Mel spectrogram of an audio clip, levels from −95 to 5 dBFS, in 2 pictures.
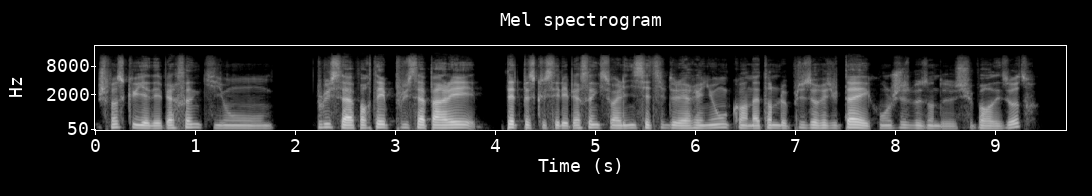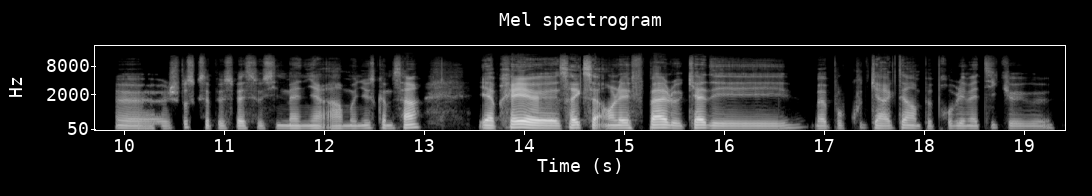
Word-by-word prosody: je - - -7
pense 145 +1 -2
qu'il 135 - -3
y 120 - +2
a - - +1
des 115 0 -2
personnes 145 +6 -3
qui 120 -2 -12
vont 115 -1 -8 0.4
plus 145 0 -2
à 125 - +9
apporter, 125 +4 +1
plus 135 0 -10
à 130 - +6
parler, 130 +1 +3 0.3
peut-être, 145 -1 +3
parce 130 -4 -2
que - - -9
c'est 120 +2 -3
les 115 -1 -2
personnes 125 +3 -3
qui 130 - -8
sont 120 - -3
à 115 - +1
l'initiative 125 +1 -5
de 125 0 -3
la 115 -1 0
réunion, 120 +5 -4
qui 130 - -10
en 115 -1 -3
attendent 120 +2 -2
le 115 - -5
plus 125 +3 -11
de 130 - 0
résultats 120 +2 +2
et 115 - -1
qui - - -20
ont 115 - -6
juste 125 +2 -10
besoin 115 -1 -8
de 100 -1 -11
support 110 +2 -6
des 105 +3 -9
autres, 155 +6 -6 0.5
heu, 110 -2 -4
je 105 - -6
pense 145 +1 -8
que - - -9
ça 115 - -5
peut 110 - -9
se 105 - -10
passer 110 0 -4
aussi 105 - -9
de - - -5
manière 110 0 -3
harmonieuse 110 +2 -6
comme 115 -1 -6
ça 135 +5 +3 0.6
et 120 - +5
après, 145 +5 +9 0.3
heu, - - -4
c'est - - -4
vrai 125 0 +7
que - - -2
ça - - +2
enlève 120 0 +1
pas 135 -1 +8
le 115 -3 -1
cas 125 +3 +5
des, 110 -1 -5 0.2
bah, 105 0 -4
pour 115 +1 -15
le - - -28
coup, - - -20
de - - -27
caractères 110 +2 -2
un 115 - -4
peu 105 - -14
problématiques, 110 +4 -10
heu, 105 0 -12
115 Hz, 245 wpm, -22 LUFS, 110-125 Hz, 0.6 s, à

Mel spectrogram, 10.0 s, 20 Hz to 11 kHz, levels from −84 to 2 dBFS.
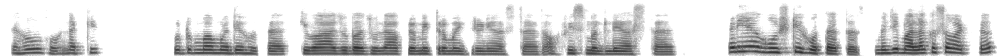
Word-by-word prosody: हो, 215 +5 +1
हो, 165 -1 -4
नक्कीच. 195 +4 -6 0.7
कुटुंबामध्ये 200 -1 +1
होतात, 155 -4 -3 0.2
किंवा 175 -1 +2
आजूबाजूला 170 -1 +1
आपल्या 165 0 -1
मित्र-मैत्रिणी 160 -2 -2
असतात, 145 -1 -6
ऑफिसमधले 175 -4 -2
असतात, 150 -2 -3 0.6
आणि 275 +2 +4
या 295 0 +3
गोष्टी 250 +2 +3
होतातच. 175 -8 +2 0.2
म्हणजे 195 +4 +3
मला 200 -1 +5
कसं 250 +1 +4
वाटतं? 220 0 +1
180 Hz, 120 wpm, -23 LUFS, 160-205 Hz, 0.7 s, मला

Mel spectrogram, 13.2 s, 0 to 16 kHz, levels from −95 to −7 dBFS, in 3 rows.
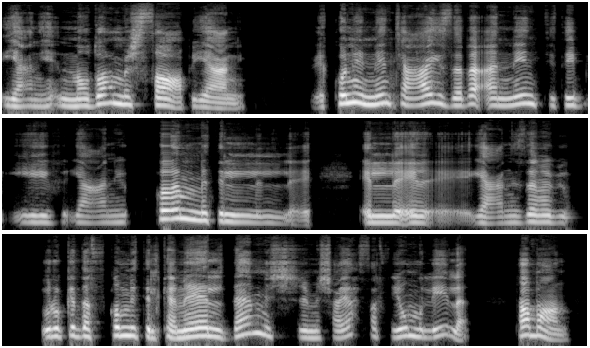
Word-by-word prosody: يعني 180 -1 -6
الموضوع 190 +6 +1
مش 230 -4 +1
صعب، 195 -8 +4
يعني 140 -7 -1 0.6
كون 255 +2 +6
إن 230 -3 +4
أنتِ 255 0 -1
عايزة 215 0 +1
بقى 235 -2 +2
إن 195 +1 -3
أنتِ 240 -3 -1
تبقي 185 -3 -7
ف 165 - -29
يعني 175 +1 -12 0.2
قمّة 265 -4 +4
ال 175 -5 -4 0.6
ال 175 0 +1
ال 170 +1 -1 0.3
يعني 165 +1 -8
زي 190 +2 -3
ما 185 - -2
بي 170 - -13 0.4
بيقولوا 230 +2 +3
كده 240 0 +1
في 220 0 -10
قمّة 250 -1 +4
الكمال، 205 +3 +4
ده 250 +6 0
مش 265 -10 -5
مش 185 0 -5
هيحصل 225 +2 -7
في 200 - -16
يوم 230 +2 +1
وليلة 215 +4 -4 0.4
طبعًا، 245 - +3
200 Hz, 165 wpm, -23 LUFS, 180-240 Hz, 0.6 s, كون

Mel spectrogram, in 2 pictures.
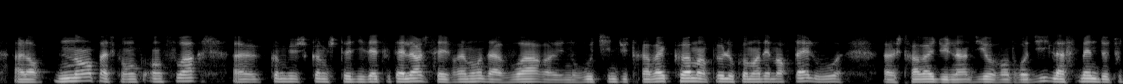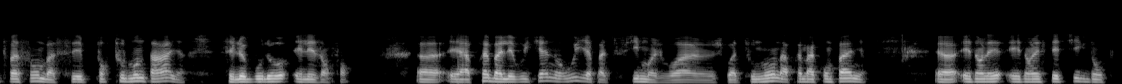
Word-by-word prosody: Alors, 115 0 0
non, 155 +5 +2
parce 170 - -1
qu'en 125 -1 -5
en 130 0 -2
soi, 155 0 +1 0.4
heu, 120 -1 -2
comme 130 -2 -2 0.2
comme 130 -2 -2
je - - -12
te 135 - -3
disais 125 +1 0
tout 125 - -18
à 130 - +6
l'heure, 140 +2 +5
j'essaie 125 -2 -1
vraiment 125 +4 -1
d'avoir, 120 +1 0
heu, 110 -1 -5
une 110 0 -10
routine 125 +4 -5
du 120 0 -9
travail 135 +4 +2
comme 145 -1 +6
un 130 - +3
peu 140 +2 -1
le 135 -1 +3
commun 125 -1 -1
des 130 0 -2
mortels, 130 +3 -1
où, 130 +2 -5
heu 125 - -12 0.4
heu, 110 -1 +1
je - - -10
travaille 120 +1 +2
du 115 0 0
lundi 115 +1 -1
au 120 - +1
vendredi. 115 +6 -4
La 125 -3 +3
semaine 140 -2 +4
de 125 -1 0
toute 125 +1 -18
façon, 130 +3 0
bah, 135 - +1
c'est 125 -1 +2
pour 120 +1 -8
tout 145 - -2
le 135 - -1
monde 150 +1 +3
pareil, 135 +1 +2
hein, 105 - -14 0.4
c'est 120 - +2
le 125 0 +7
boulot 130 +3 +4
et 125 - -1
les 115 -2 0
enfants, - - -9 0.7
heu 115 -1 +3
et 120 - +1
après, 115 +8 +2
bah, 135 -2 +7
les 125 0 +5
week-ends, 130 +7 -3
oui, 160 +6 -6
il - - -9
y - - -1
a - - +1
pas - - -3
de - - -18
souci, 135 - -5
moi, 110 -5 -1
je - - -15
vois, 105 +2 -2
heu, 100 -1 -7
je - - -18
vois 110 - -1
tout 120 - -6
le 120 - -1
monde, 150 +2 +3
après 130 - -1
ma 120 -1 +3
compagne, 130 -1 +2 0.7
heu, 115 0 +5
est 130 -2 +2
dans 130 - +3
l'es 130 +2 +3
est 130 - 0
dans 125 0 -1
l'esthétique 130 +1 -1
donc 115 -3 -4
125 Hz, 245 wpm, -24 LUFS, 120-135 Hz, 0.7 s, le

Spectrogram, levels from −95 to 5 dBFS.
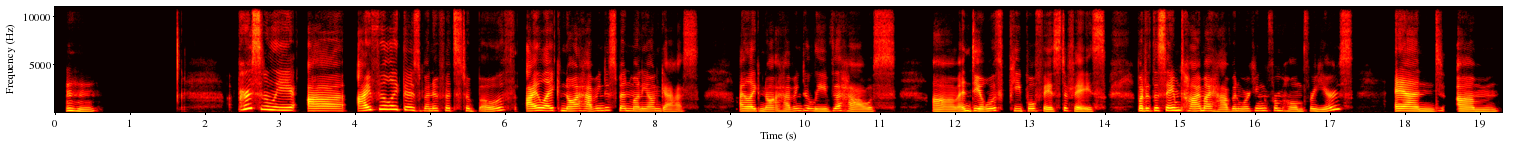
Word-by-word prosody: Mhm. 215 -4 -3 1.9
Personally, 350 -11 +4 0.2
uh, 235 -1 +4 0.2
I 270 +5 +7
feel 385 +3 +1
like 375 -3 +1
there's 300 -7 -1
benefits 245 +3 -5
to 240 - -4
both. 215 +8 -5
I 230 +3 +8
like 260 -1 +5
not 230 -1 +1
having 230 +2 -1
to 285 - -6
spend 240 -5 -4
money 215 0 -2
on 215 +1 -4
gas, - - -8 0.6
I 215 - +1
like 215 0 +3
not 195 -1 -2
having 210 +3 -6
to 245 -1 -6
leave 210 -2 -4
the 235 +1 0
house, 185 -4 -6 0.5
um, 180 -3 -2
and 215 +3 0
deal 215 -2 +3
with 250 +4 -2
people 230 -1 -4
face 195 -4 -2
to 260 - -3
face. 185 -4 -2 0.4
But 250 0 +4
at 250 - 0
the 265 - +1
same 275 +1 +5
time, 230 -2 +1
I 235 - +3
have 185 -5 -4
been 220 0 -4
working 240 +3 -6
from 250 0 -7
home 200 -2 -6
for 220 - -6
years 220 - -3 0.6
and, 215 0 +4 0.2
um, 200 -2 0
225 Hz, 155 wpm, -24 LUFS, 210-250 Hz, 1.9 s, I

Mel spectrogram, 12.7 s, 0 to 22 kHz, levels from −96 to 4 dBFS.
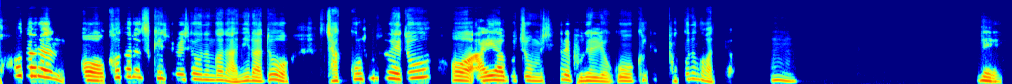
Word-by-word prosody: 커다란 390 - +5 0.2
어 190 -3 +5
커다란 345 - -1
스케줄을 275 -6 -4
세우는 235 -4 -2
건 210 -3 -1
아니라도 170 - 0 0.5
작고 180 +9 -2
소소해도 295 +3 +1 0.3
어 195 -4 +5
아이하고 195 0 +4
좀 180 -3 -3
시간을 220 +4 -4
보내려고 165 -1 -2
그렇게 210 +5 -14 0.2
바꾸는 250 +11 -9
것 205 - -5
같아요. 130 -4 -8 0.5
음. 185 -6 -6 2.2
네. 170 -7 +1
205 Hz, 235 characters per minute, -21 LUFS, 175-265 Hz, 2.2 s, 커다란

